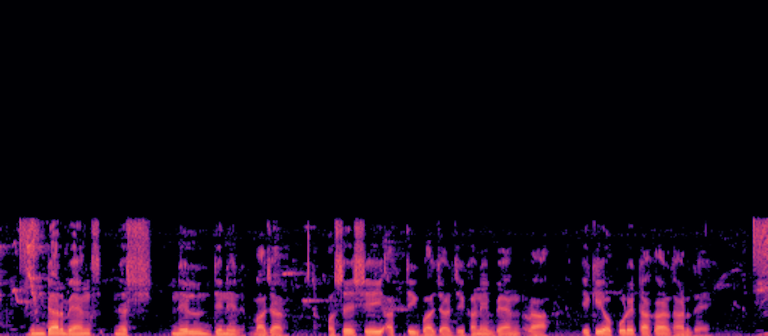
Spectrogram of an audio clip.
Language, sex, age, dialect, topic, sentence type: Bengali, male, 18-24, Rajbangshi, banking, statement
